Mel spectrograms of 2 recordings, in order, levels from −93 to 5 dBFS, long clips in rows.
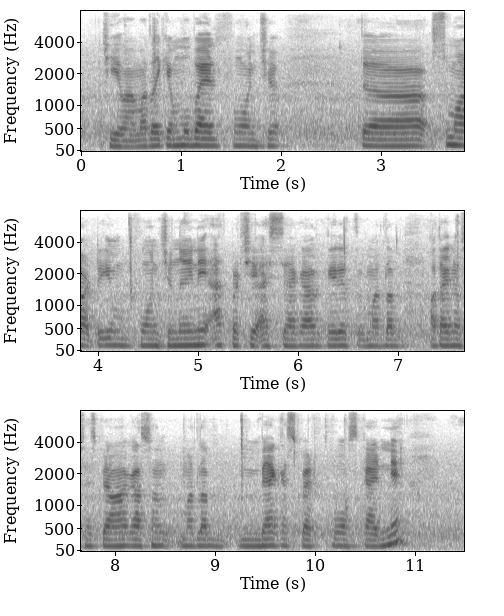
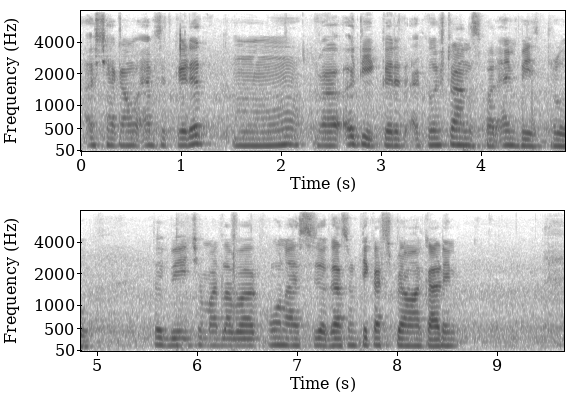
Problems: constant background noise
